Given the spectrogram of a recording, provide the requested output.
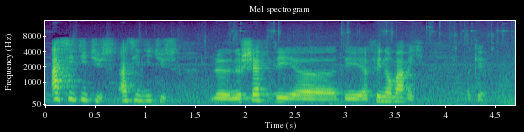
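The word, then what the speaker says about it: Venomari: Et ah mon dieu, Aciditus, Aciditus, le chef des Phénomaries. Ok. Des Phénomaries, ça s'appelle des Vénomaries. Je prononce à la façon allemande.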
